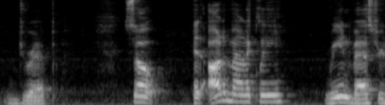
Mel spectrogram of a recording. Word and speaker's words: DRIP: It's a dividend reinvestment plan, DRP, but pronounced DRPI as in DRIP.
